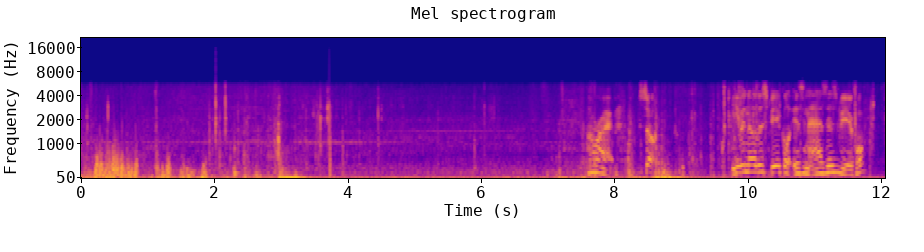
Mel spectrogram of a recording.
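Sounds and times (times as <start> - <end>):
rustling and bumps: 0.0 - 5.0, 5.9 - 10.4
wind buffeting microphone: 0.0 - 9.6.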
